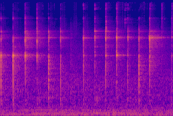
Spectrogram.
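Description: Stone knapping to bevel and thin an edge, heard as a steady series of about fifteen sharp, bright clicks and taps at a brisk, even rhythm, close by with no voices.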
